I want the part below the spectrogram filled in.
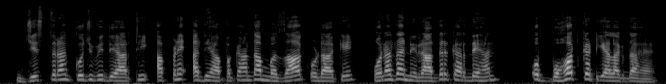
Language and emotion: Punjabi, disgusted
